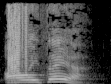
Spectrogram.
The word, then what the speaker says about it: aletheia: And the word truth, aletheia. A-L, long E, T-H-E-I-A. Aletheia is the Greek word for absolute truth.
